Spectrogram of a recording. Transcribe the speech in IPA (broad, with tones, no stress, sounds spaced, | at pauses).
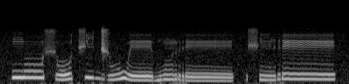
ŋ oː˦ ʃ o˨˦ t͡ʃ i˦ d͡ʒ u˨˦ w eː˨ b ũ˦ r eː˨ | ʃ ĩ˨ r eː˦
